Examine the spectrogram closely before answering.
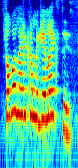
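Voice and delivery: the auntie asks again; auntie's question. Retold or imitated. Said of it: "I hear my auntie again say".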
